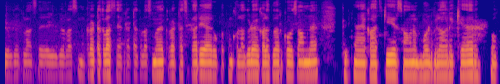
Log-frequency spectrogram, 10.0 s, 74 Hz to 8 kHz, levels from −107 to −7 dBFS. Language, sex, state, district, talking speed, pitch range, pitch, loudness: Rajasthani, male, Rajasthan, Churu, 190 wpm, 120-125 Hz, 125 Hz, -40 LUFS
